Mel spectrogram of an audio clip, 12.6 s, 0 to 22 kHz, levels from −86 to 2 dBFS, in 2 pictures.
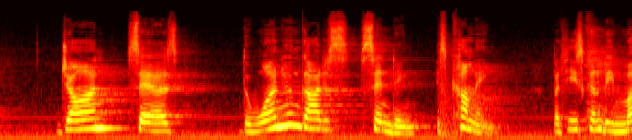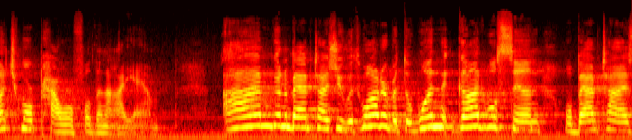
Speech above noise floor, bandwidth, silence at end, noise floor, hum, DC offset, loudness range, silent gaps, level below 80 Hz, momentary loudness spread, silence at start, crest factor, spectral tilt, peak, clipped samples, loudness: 25 dB; 15.5 kHz; 0 s; -48 dBFS; none; under 0.1%; 7 LU; none; -50 dBFS; 13 LU; 0 s; 18 dB; -3.5 dB/octave; -6 dBFS; under 0.1%; -22 LUFS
